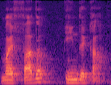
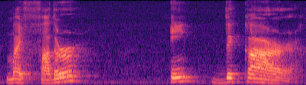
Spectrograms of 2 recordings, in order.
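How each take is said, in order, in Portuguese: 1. Os sons do r final são omitidos. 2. Os sons do r final são claramente pronunciados. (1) "Olha o britânico" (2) "o inglês americano fala assim"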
